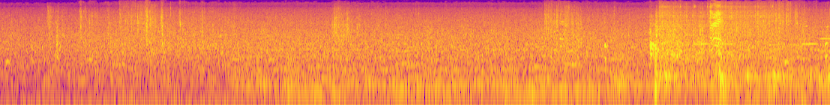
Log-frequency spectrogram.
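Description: Water rushes and roars steadily.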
